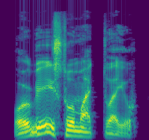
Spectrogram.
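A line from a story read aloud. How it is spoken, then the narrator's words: Grim words through teeth. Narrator (Russian): мрачно процедил начальник Шань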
